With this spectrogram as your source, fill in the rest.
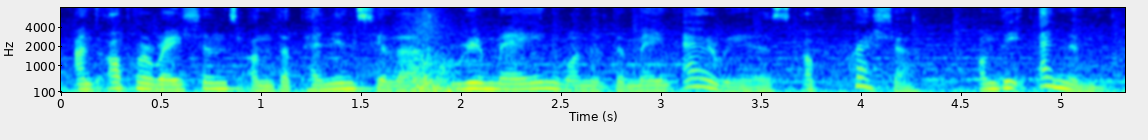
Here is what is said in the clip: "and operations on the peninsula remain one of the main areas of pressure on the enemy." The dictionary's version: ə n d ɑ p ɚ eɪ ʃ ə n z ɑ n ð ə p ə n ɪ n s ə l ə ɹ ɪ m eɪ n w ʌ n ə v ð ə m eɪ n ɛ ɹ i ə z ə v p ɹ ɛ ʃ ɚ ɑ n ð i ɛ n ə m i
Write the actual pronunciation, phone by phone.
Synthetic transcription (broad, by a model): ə n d ɑ p ɚ eɪ ʃ ə n z n ð ə p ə n ɪ n s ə l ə ɹ ɪ m eɪ n w ʌ n ə v ð ə m eɪ n ɛ ɹ i ə z ə v p ɹ ɛ ʃ ɚ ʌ n ð i ɛ n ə m i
